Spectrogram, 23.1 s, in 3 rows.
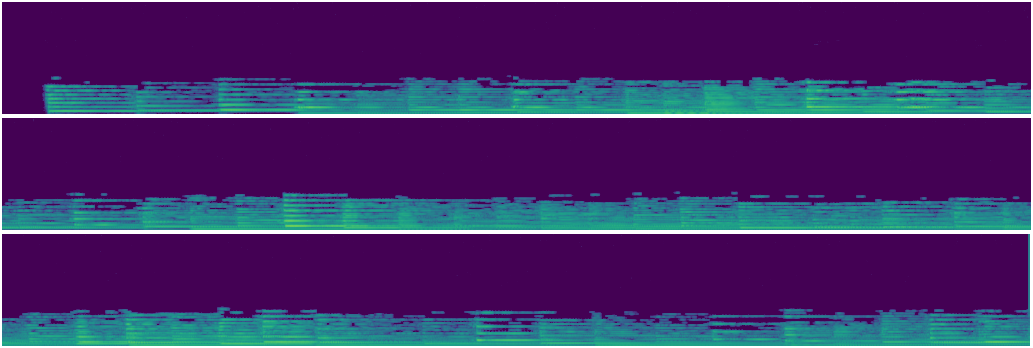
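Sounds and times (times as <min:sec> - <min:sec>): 
piano: 0:00.3 - 0:23.1.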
